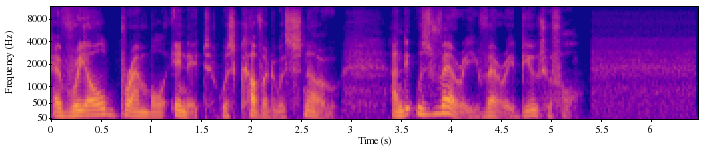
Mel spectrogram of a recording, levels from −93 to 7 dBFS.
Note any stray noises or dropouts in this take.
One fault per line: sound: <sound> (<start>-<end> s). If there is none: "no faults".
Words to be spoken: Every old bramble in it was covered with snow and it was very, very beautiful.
no faults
